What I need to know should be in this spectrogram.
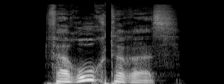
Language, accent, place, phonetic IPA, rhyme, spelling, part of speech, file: German, Germany, Berlin, [fɛɐ̯ˈʁuːxtəʁəs], -uːxtəʁəs, verruchteres, adjective, De-verruchteres.ogg
- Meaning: strong/mixed nominative/accusative neuter singular comparative degree of verrucht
